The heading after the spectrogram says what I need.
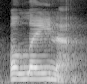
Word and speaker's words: Elena: Now, the other two syllables are pure vowels. The beginning is E and the ending is A. I would turn them into a schwa. Elena.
